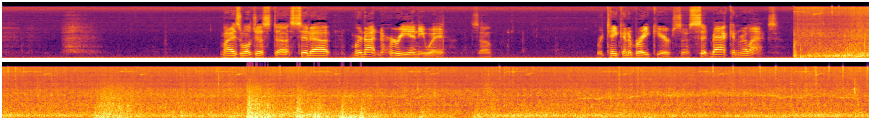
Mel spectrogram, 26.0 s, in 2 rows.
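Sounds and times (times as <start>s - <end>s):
gusting wind: 11.9s - 26.0s
heavy rain: 11.9s - 26.0s.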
